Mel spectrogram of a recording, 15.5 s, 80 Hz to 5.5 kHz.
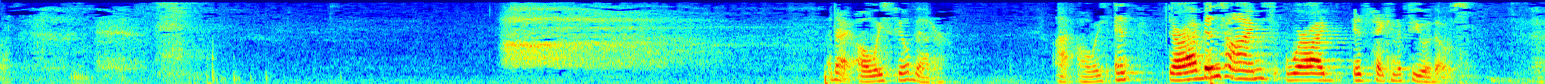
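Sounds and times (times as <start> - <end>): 
group breathing deeply during a guided breathing exercise: 0.1 - 2.8, 5.0 - 8.2
speech: 8.3 - 9.5, 10.6 - 14.7.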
